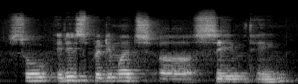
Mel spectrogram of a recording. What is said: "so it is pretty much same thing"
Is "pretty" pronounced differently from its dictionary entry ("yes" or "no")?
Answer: no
